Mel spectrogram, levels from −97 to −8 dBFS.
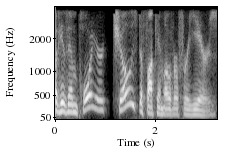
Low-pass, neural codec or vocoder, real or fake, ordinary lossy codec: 3.6 kHz; codec, 16 kHz, about 1 kbps, DyCAST, with the encoder's durations; fake; MP3, 32 kbps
